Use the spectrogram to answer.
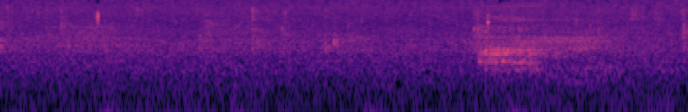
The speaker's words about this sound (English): And then I go back to the sound I feel around me, that with the raindrops.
